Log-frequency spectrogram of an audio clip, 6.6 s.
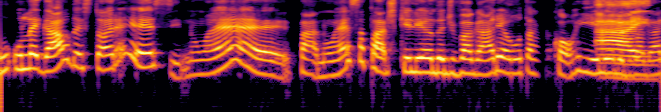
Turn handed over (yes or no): yes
